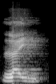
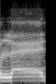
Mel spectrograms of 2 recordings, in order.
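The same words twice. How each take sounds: First: लै as a gliding la-ee; correct vowel. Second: लै stretched as a flat open ae; mistaken vowel. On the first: Shown as a demonstration. Teacher gives the right vowel, careful pronunciation. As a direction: glide from a to ee in लै. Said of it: "लाम ज़बर या लाई". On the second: Retold or imitated. Teacher shows what not to read, mistaken vowel. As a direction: say लै as one long ae, without glide. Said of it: "नहीं पढ़ना".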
